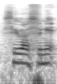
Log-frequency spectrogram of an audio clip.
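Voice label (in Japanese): "sewasune", 南山形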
